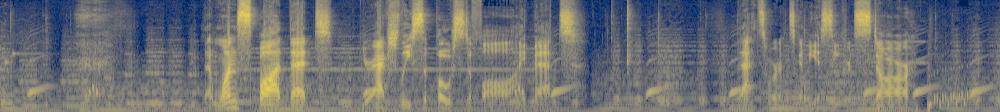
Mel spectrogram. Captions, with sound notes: (*sigh*) That one spot that... ...you're actually supposed to fall, I bet. That's where it's gonna be a Secret Star.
